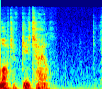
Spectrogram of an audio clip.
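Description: A man speaks briefly and calmly close by.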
